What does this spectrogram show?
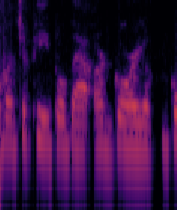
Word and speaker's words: Goreyophiles: Based on newly uncovered correspondence and interviews with Goreyophiles as diverse as, and again, names a whole bunch of people that are Goreyophiles, it's not Goryophiles, Goreyophiles.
